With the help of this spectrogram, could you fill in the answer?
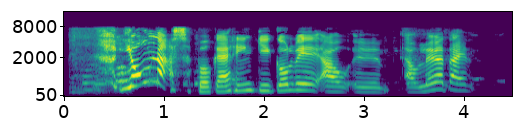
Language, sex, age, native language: Icelandic, female, 13, Icelandic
